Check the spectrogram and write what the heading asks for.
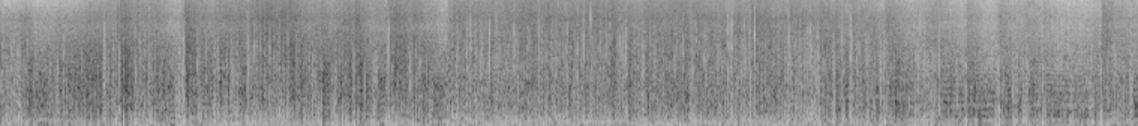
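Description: Hexacopter's six electric motors and propellers running steadily, heard from the camera mounted on the craft, with prop wash buffeting the microphone into a rough, crackling rumble.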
